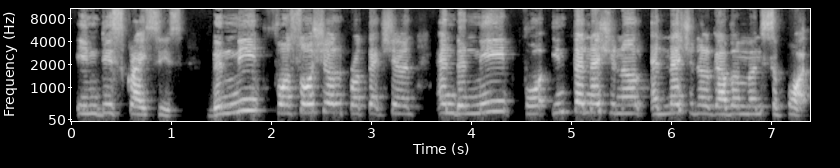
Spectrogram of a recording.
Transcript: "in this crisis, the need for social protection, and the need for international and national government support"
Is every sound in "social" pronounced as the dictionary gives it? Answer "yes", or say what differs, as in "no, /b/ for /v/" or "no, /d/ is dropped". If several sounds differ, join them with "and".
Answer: yes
